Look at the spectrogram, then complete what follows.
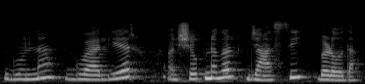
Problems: none marked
